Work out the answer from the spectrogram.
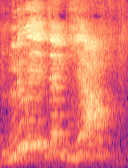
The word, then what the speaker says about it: Daguerre: In 1839, Louis de Geer, which is the official pronunciation, that's how you're supposed to say it.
